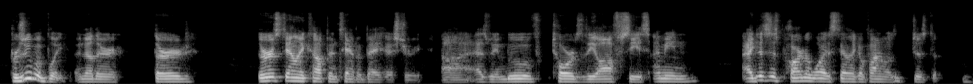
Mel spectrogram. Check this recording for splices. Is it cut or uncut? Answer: cut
